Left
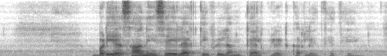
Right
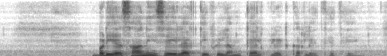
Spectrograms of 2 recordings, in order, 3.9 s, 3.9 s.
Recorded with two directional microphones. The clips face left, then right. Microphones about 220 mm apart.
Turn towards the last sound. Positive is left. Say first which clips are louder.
# right 6 dB
turn(degrees=-50)  # may be behind; listen again after turning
